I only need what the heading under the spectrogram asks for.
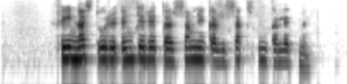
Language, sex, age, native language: Icelandic, female, 40-49, Icelandic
